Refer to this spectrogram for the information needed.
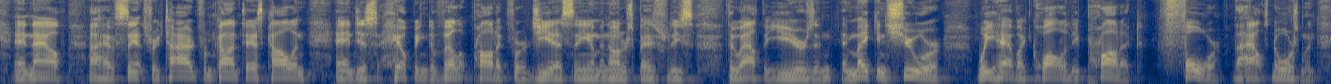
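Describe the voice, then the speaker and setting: This man has a South Carolina accent and a medium-pitched voice. He talks at a moderate pace. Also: ordinary pitch variation. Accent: Southern US (South Carolina). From US South, Union, South Carolina. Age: 60s. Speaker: champion turkey caller. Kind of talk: casual chat. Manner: animated.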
